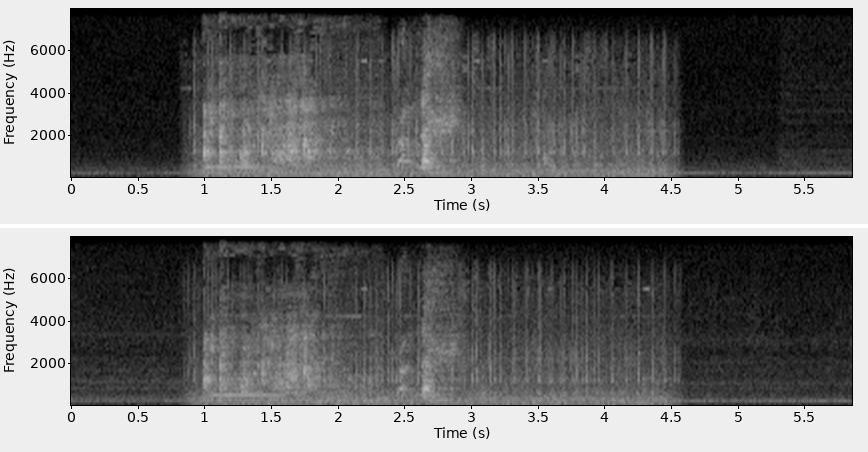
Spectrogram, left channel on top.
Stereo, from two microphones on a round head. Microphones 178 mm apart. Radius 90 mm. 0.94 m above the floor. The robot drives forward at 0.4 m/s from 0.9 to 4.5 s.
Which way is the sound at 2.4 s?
50° left (ahead or behind).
